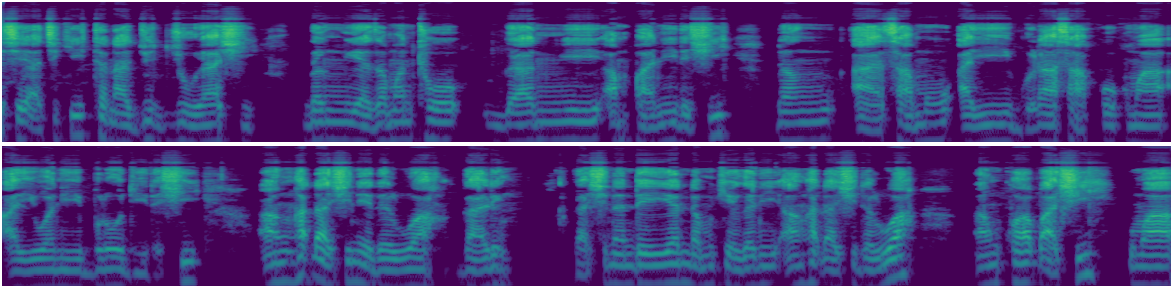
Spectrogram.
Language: Hausa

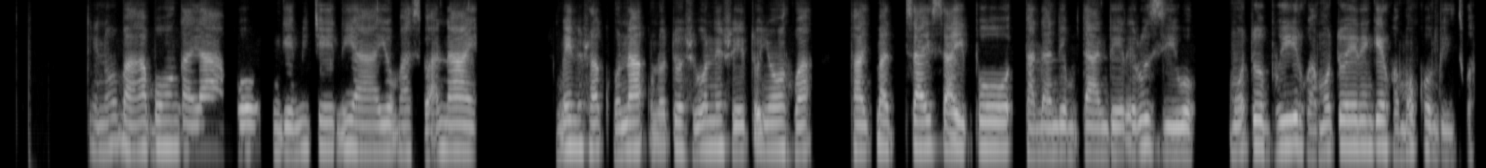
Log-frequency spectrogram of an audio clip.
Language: Ndau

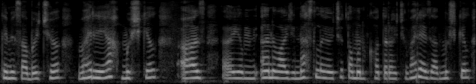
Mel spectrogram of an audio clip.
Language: Kashmiri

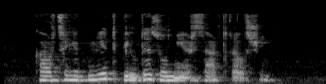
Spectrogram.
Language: Georgian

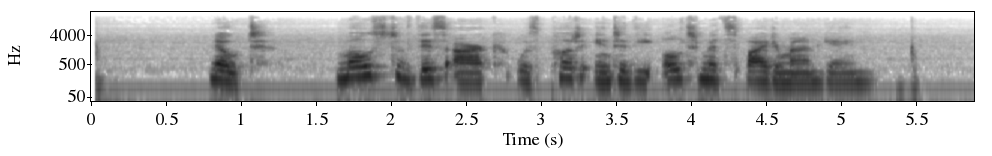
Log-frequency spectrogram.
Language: English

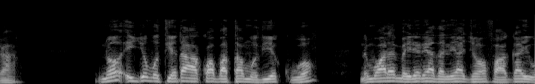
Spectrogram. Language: Kikuyu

